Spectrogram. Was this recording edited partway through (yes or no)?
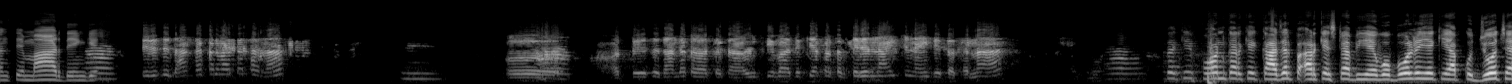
yes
